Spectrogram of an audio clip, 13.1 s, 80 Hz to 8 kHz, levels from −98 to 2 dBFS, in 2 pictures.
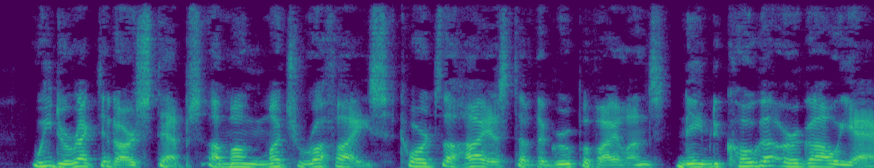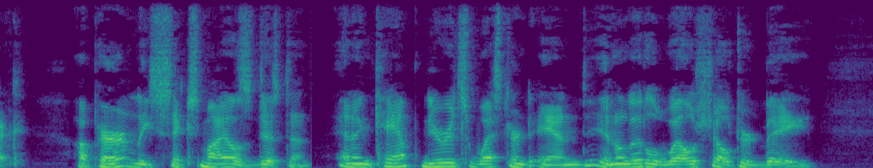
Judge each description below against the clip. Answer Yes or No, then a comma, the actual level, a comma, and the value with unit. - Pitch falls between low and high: Yes, medium, 150 Hz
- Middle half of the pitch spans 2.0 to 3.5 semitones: Yes, average, 3.1 semitones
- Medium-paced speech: Yes, average, 170 wpm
